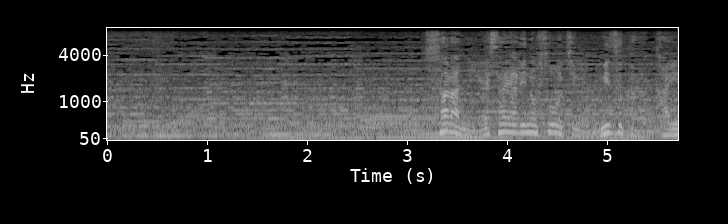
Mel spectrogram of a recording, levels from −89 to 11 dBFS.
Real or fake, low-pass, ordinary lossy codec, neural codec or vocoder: real; 7.2 kHz; none; none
